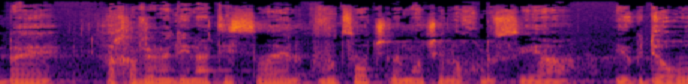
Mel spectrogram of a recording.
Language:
Hebrew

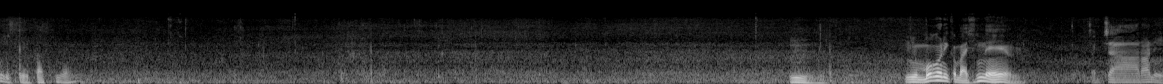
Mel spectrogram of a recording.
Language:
Korean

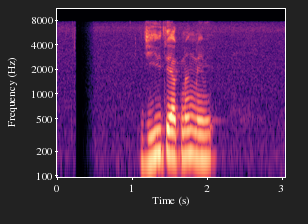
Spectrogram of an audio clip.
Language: Sinhala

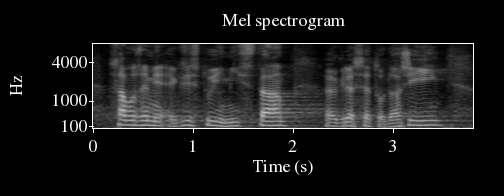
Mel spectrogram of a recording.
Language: Czech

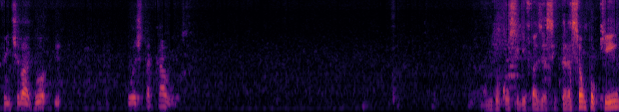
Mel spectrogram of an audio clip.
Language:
Portuguese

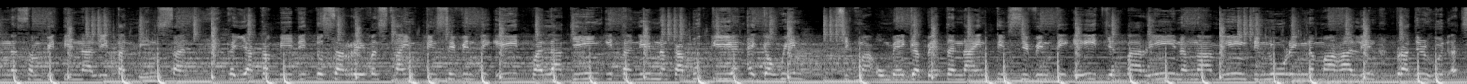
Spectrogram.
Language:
Filipino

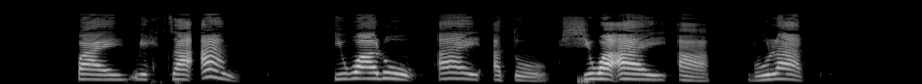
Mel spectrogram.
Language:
Sakizaya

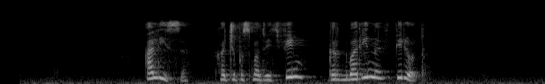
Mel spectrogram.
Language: Russian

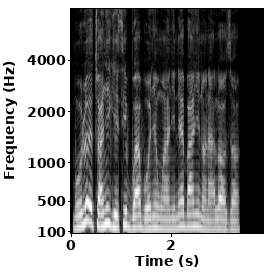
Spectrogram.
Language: Igbo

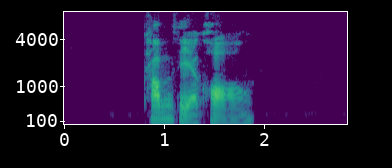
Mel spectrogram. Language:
Thai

